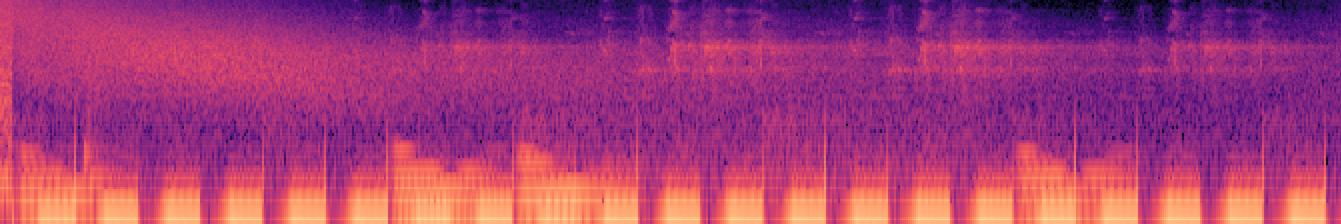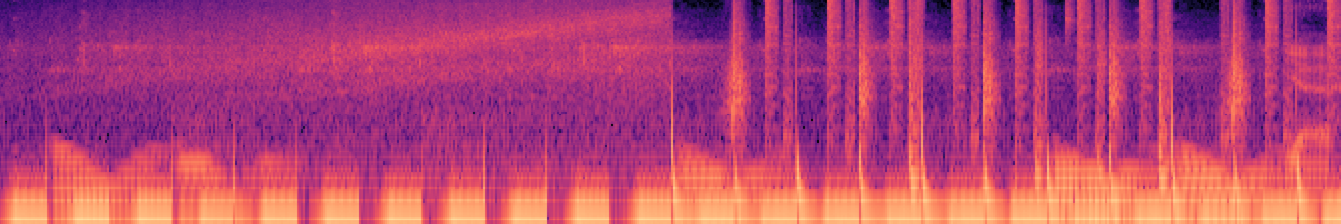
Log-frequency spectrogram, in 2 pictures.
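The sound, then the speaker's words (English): A homemade, loud electronic dance track with a steady pounding kick and throbbing synth bass. A rising sweep builds into a drop where sharp, rapid high hits join, with chirpy bird-like sounds woven into the mix. “We need to release some hard-hitting EDM... …”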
